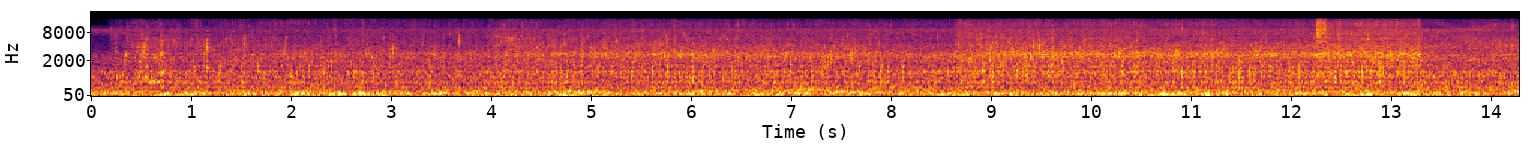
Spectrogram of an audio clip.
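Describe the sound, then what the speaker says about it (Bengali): Banana fritter balls dropped into hot oil give off a quiet, steady sizzling hiss that bubbles on without pause. No voices are heard. "বল আকারে যেগুলো বানিয়ে রেখেছিলাম সেগুলো তেলেতে ছেড়ে দিচ্ছি।"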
